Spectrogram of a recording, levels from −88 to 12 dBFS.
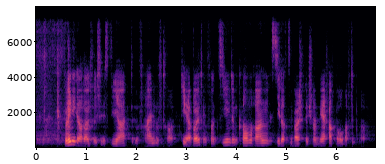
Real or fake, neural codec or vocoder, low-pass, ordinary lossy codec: fake; codec, 24 kHz, 1 kbps, SNAC; 7.2 kHz; none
